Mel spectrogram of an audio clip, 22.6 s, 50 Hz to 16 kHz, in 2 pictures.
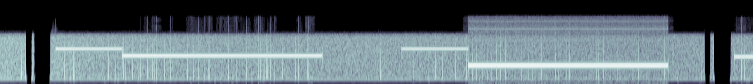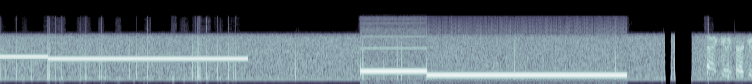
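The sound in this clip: Radio dispatch alert tones for a squad's code 2 call: two sets of long, steady, pure tones over band-limited radio hiss. Within each set the tones step down in pitch, and a short gap separates the two sets.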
